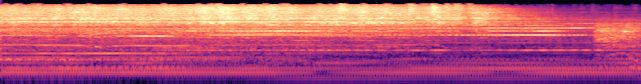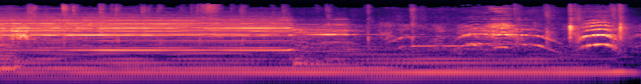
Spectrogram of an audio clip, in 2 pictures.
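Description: Live rock band's electric guitars and bass left ringing in a sustained low drone after the drums and cymbals stop about five seconds in: the close of a song. A short noisy burst comes a second later, and pitched vocal-like fragments rise and fall near the end.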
